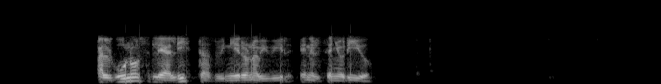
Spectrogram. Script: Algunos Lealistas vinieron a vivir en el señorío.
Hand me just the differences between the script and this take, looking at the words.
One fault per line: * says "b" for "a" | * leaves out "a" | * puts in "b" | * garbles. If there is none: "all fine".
all fine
